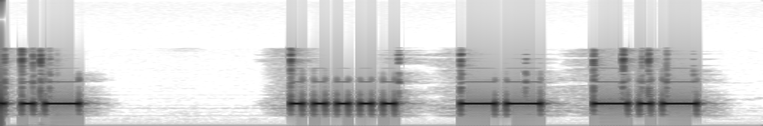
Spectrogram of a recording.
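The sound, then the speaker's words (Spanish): Morse code telegraphy of the letters E A, sent run together: a steady, mid-pitched keyed tone beeping in several quick bursts of short and longer elements, separated by brief pauses, with no talking. “En cuando lo dan en telegrafía, normalmente lo dan así. EA, seguidito.”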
